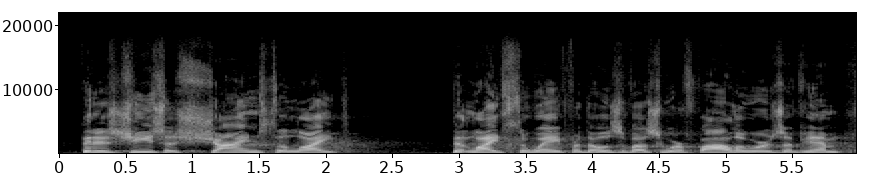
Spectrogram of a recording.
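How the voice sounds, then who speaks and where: At a moderate pace, a man with a high pitch speaks in a raised, projected voice with a bright, sharp tone and fairly even intonation. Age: 50s. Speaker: pastor. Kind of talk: sermon. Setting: church with congregation. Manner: halting, with frequent repetitions.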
